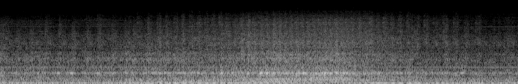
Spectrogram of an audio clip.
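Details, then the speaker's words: 1999 Chevy Camaro V6 first start after Delphi FG0102 fuel pump replacement, service engine soon light on: idle lumpy and uneven, beats stumble and tone surges; running rough, cause not evident. "Well, shit. It starts. Fuck yeah. So now that it starts, although it runs like shit, it's proof of concept."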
